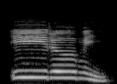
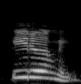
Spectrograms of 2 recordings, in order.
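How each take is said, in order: First: The word is said with full force. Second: The word is said lightly, with reduced force.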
